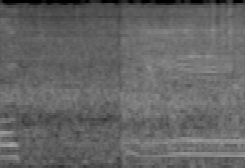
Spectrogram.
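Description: Road traffic noise, with a voice holding one long drawn-out note in the second half.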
